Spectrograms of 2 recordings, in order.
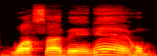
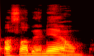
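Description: First: The word begins with a w sound. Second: The word begins with a glottal stop. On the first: The speaker calls it right. "سنقرأها واو" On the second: The speaker calls it wrong. "ولم نقول أصبناهم"

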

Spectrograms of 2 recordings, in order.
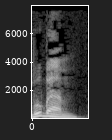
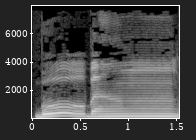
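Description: First: The M sound is a plain full M. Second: The M sound is soft and nasalized. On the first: The speaker calls it wrong. "bukan bu bam" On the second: The speaker calls it right. "bunyi M tapi ada samar"

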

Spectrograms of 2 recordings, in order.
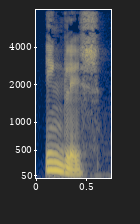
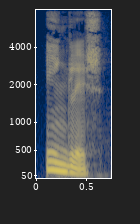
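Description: The two takes are said the same way.

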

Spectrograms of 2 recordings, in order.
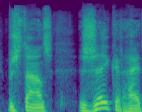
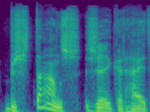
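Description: First: The stress falls on the 'zekerheid' part. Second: The stress falls on the 'bestaans' part. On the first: The focus is on security in general. The speaker calls it wrong. "Net zoals je dat nu vaak hoort bij bestaanszekerheid" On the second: The focus is on the security of existence itself. The speaker calls it right. "pleit ik voor een klemtoonherverschuiving"

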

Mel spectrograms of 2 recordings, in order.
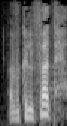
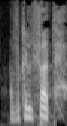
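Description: Both takes have the same delivery.

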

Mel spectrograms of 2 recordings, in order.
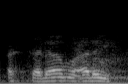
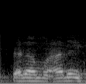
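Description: First: The final consonant is a full s sound. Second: The final consonant is a plain k sound. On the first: "إبدالهم كاف المؤنث المتطرفة سينا" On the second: "في السلام عليك للمرأة"

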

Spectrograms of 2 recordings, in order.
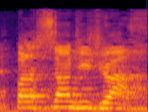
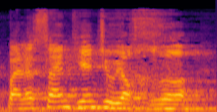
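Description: First: The phrase is said quickly, run together. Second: The phrase is said slowly, word by word.

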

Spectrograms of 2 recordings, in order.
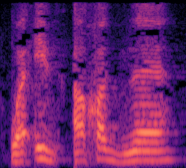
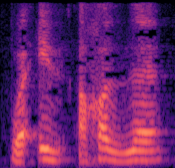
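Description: First: The dh sound is cut off abruptly. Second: The dh sound is cut off abruptly.

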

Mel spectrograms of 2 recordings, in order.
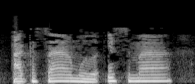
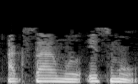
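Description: First: The final word ends in the vowel a. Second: The final word ends in the vowel u. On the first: "enggak boleh dibaca" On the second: "enggak boleh dibaca"

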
